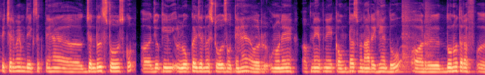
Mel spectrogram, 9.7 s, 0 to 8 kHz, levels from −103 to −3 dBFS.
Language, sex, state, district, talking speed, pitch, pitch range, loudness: Hindi, male, Uttar Pradesh, Hamirpur, 190 wpm, 145 Hz, 140-150 Hz, -16 LUFS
